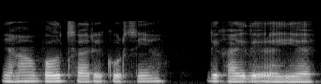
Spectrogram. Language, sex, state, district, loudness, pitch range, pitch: Hindi, male, Jharkhand, Ranchi, -17 LUFS, 130-140 Hz, 135 Hz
